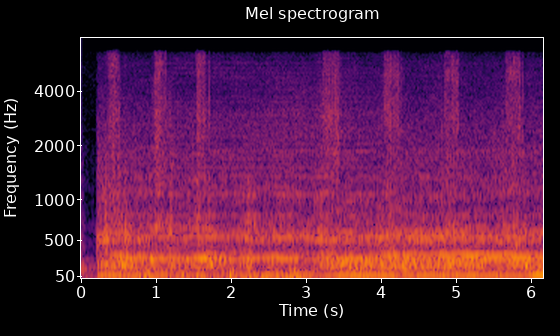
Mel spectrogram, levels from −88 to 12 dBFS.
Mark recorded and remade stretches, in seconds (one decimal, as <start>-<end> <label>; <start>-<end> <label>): 0.0-1.1 recorded; 1.1-4.3 remade; 4.3-6.2 recorded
